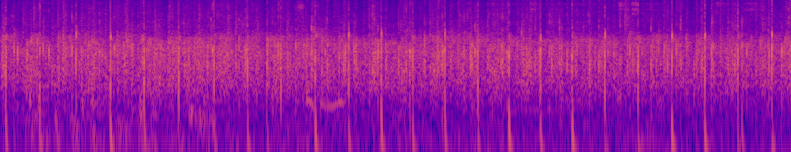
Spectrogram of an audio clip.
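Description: Tambourines jingle and thump.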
